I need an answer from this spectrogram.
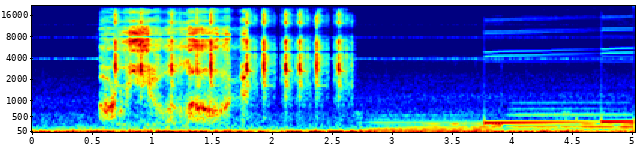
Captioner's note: voice From Computer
